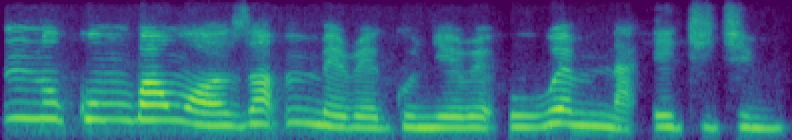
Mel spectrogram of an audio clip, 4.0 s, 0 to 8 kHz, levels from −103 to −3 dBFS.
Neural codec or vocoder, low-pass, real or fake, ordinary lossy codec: none; 7.2 kHz; real; Opus, 16 kbps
